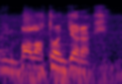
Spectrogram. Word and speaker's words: Balatongyörök: also rather absolutely fantastic sign hunters we are volatile Yurok that's how you pronounce it everyday food is ready in a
